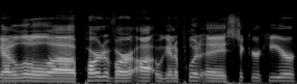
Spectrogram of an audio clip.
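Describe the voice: This man's tone is clear and smooth. It is also bright and sharp.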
